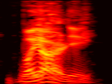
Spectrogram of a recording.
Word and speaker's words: Boiardi: His name was actually spelled B-O-I-A-R-D-I, Boyardee.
